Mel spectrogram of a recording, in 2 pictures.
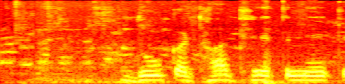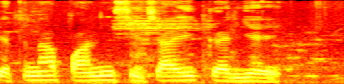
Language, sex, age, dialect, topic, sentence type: Magahi, male, 41-45, Central/Standard, agriculture, question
